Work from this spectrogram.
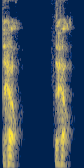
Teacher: Can you hear how short and weak the vowel in the word the is? We leave it with absolutely no breathing room between it and the word hell.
